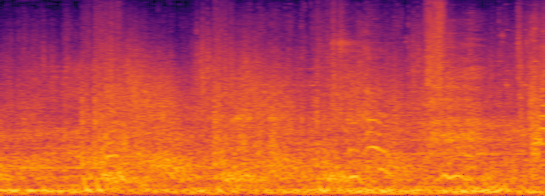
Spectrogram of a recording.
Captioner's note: gunshots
